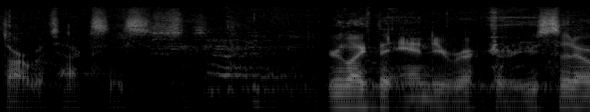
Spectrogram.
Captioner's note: participants laugh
